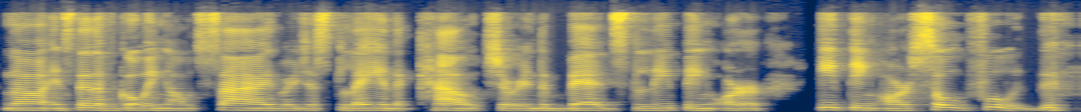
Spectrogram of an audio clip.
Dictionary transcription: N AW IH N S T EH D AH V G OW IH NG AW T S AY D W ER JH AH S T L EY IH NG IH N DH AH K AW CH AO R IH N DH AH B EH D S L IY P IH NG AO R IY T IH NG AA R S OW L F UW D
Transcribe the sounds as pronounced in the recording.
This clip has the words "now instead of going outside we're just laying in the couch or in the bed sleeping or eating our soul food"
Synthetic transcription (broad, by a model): N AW IH N S T EH D AH V G OW IH NG AW T S AY D W ER JH AH S T L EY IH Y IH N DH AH K AW CH AO R IH N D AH B EH D S L IY P IH NG AO R IY T IH NG AA R S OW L F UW D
